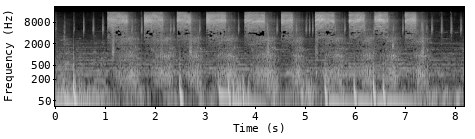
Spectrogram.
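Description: Paint sprayer on a pole-mounted wand spraying exterior wall paint in short hissing bursts, about two a second, starting about a second in and stopping shortly before the end. Music plays underneath.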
